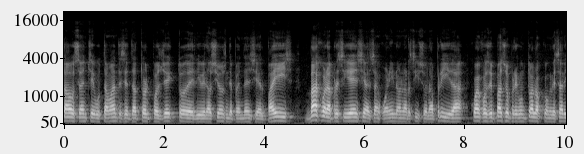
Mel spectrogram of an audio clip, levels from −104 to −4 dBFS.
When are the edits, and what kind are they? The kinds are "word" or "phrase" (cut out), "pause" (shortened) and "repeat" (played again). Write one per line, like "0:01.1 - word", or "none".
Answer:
0:03.2 - phrase
0:04.7 - pause
0:08.1 - pause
